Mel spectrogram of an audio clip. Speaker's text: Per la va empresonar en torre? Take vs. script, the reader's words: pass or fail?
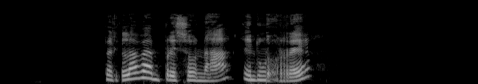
pass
